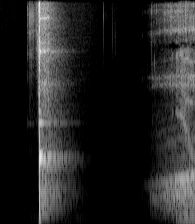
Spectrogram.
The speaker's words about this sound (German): Ich mache mir erstmal ein Bierchen auf. Mal gucken, ob der Plöpp diesmal auch was kann.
